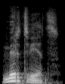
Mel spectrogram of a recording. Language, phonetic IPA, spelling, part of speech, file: Russian, [mʲɪrtˈvʲet͡s], мертвец, noun, Ru-мертвец.ogg
- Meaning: corpse, cadaver, dead man, dead body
